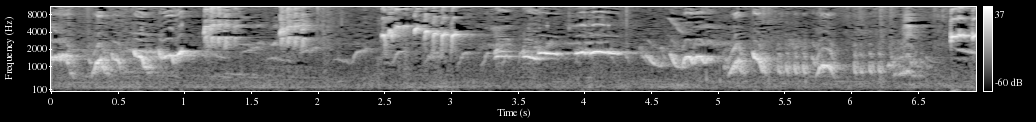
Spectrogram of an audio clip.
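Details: White-rumped shama performing at a songbird contest, used as training song: a rich, varied outpouring of whistles, chatters and short trills that shifts pitch often, with little pause between phrases.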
